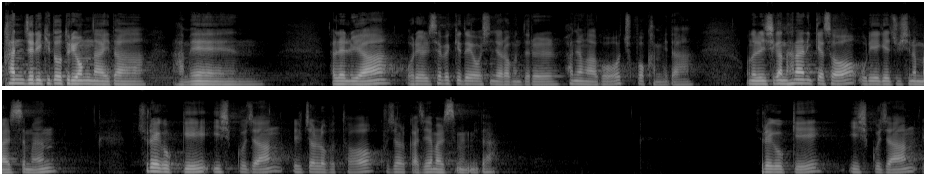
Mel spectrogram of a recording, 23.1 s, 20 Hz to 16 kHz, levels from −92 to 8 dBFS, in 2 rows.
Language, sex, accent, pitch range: Korean, male, native, 115-135 Hz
